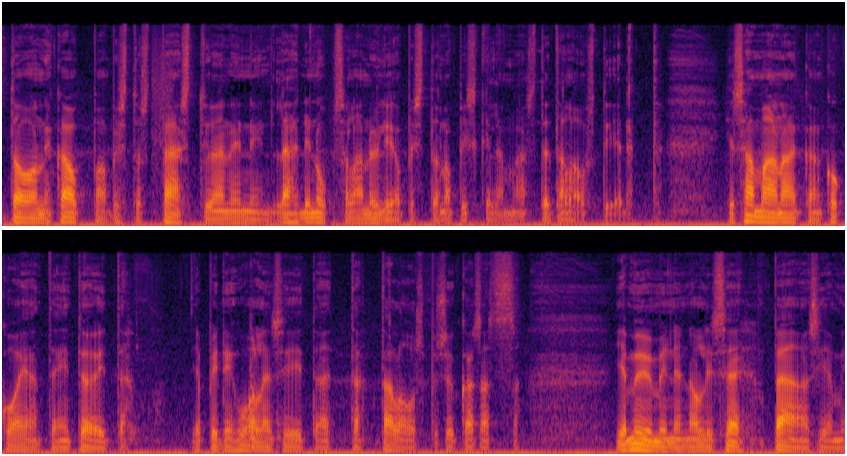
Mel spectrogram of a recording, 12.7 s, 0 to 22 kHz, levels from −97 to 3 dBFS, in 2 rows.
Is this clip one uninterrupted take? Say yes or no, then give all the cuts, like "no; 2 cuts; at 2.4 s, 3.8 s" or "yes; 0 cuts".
no; 1 cut; at 1.1 s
